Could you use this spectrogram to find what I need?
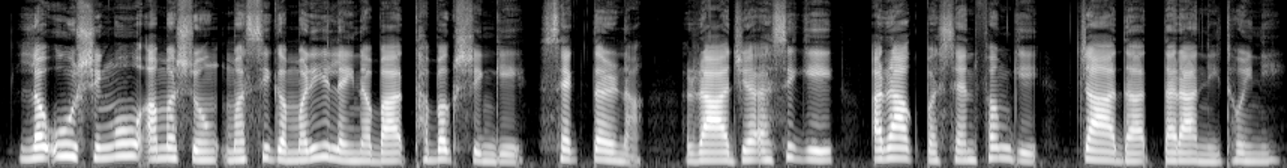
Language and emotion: Manipuri, neutral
